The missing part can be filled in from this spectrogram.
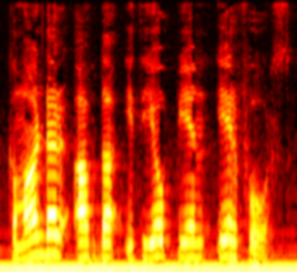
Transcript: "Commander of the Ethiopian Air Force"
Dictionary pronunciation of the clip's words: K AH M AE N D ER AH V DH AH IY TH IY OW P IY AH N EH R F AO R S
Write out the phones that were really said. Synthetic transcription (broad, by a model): K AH M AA N D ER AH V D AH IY T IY OW P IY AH N EH R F AO R S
